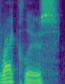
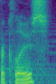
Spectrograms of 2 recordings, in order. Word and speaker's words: recluse: up the pronunciation because I know it's recluse, but I found out handily that you can actually call it recluse or recluse. People say it both ways.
